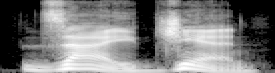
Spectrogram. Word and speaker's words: 再见: Z is pronounced z, so the sound is 在. J is pronounced ji, so the sound is 见. Do you want to give it a try? 再见.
